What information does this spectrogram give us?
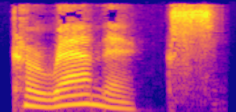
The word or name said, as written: keramics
